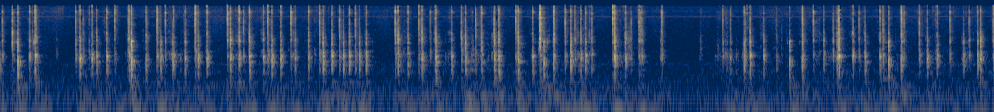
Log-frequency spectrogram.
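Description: Rapid, bright plastic clacks from typing on a full-size light blue and pink Cinnamoroll mechanical keyboard with plastic keycaps, struck with long acrylic nails and the fingertips of both hands. The crisp, short keystrokes come in dense bursts broken by brief pauses, with a longer gap about two-thirds of the way through before the typing picks up again.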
